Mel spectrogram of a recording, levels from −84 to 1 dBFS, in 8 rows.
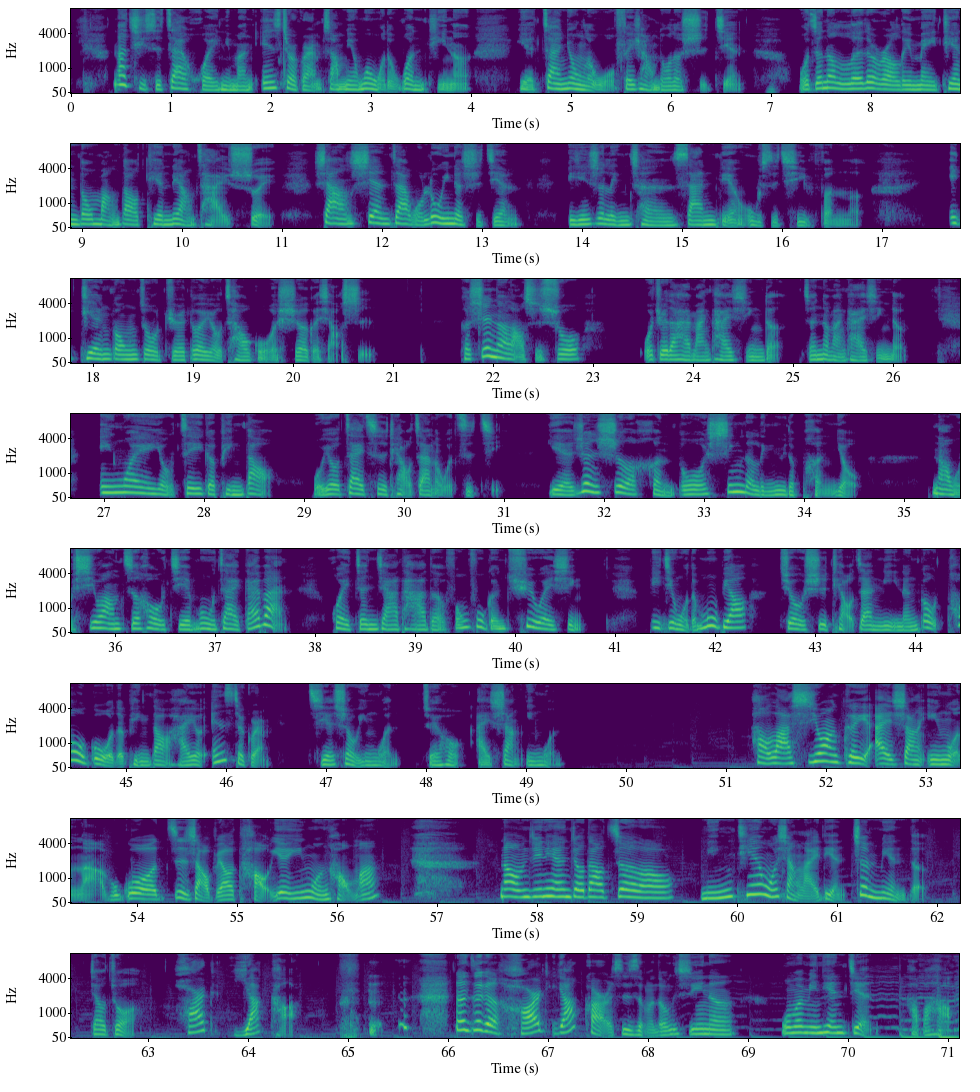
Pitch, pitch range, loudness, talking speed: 185 Hz, 165-230 Hz, -24 LUFS, 240 characters per minute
